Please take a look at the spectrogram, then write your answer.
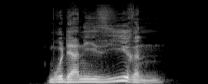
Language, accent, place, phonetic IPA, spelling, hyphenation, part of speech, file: German, Germany, Berlin, [modɛʁniˈziːʁən], modernisieren, mo‧der‧ni‧sie‧ren, verb, De-modernisieren.ogg
- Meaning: 1. to modernize 2. to modernize (chiefly in the context of renovation of one's facilities)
